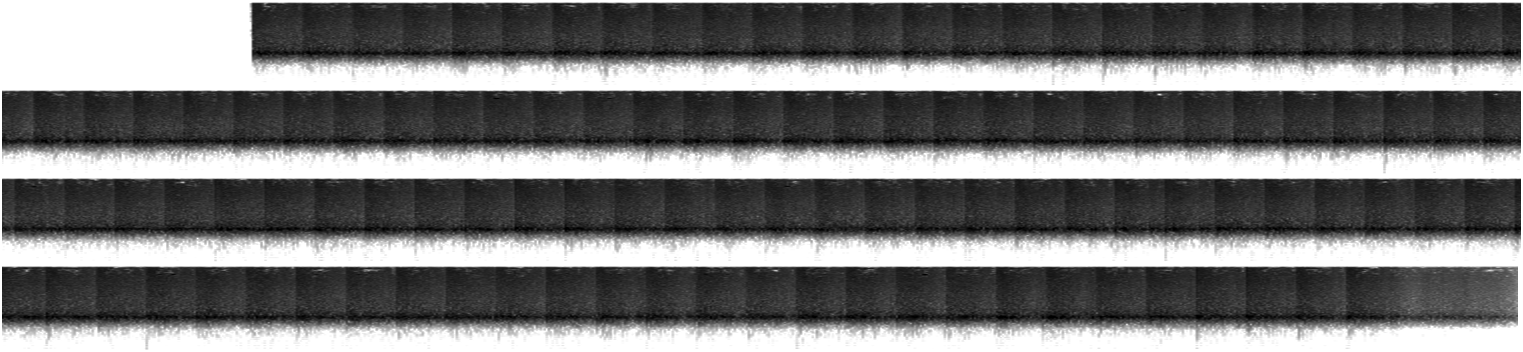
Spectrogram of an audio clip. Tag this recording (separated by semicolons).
Noise; Audacity; Basic; Effect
